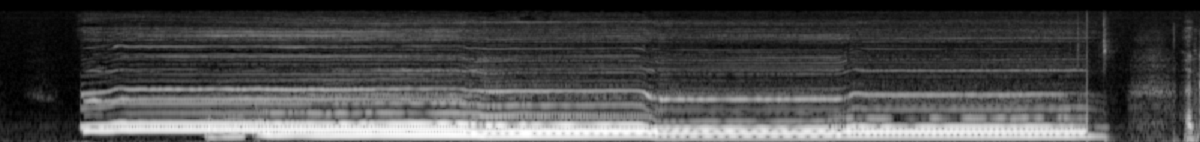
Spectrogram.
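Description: Two recorded harmony vocal tracks by a woman played back on their own, with no backing: long held notes in two-part harmony. The pitch steps down about three seconds in and again past four seconds, rises near six seconds, and the notes stop just after seven seconds.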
